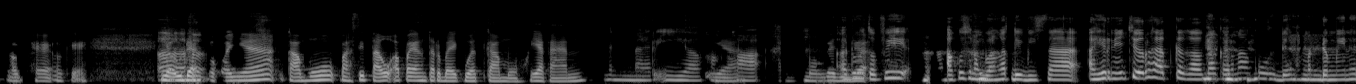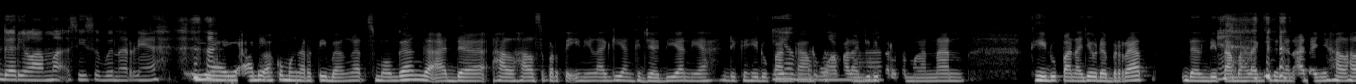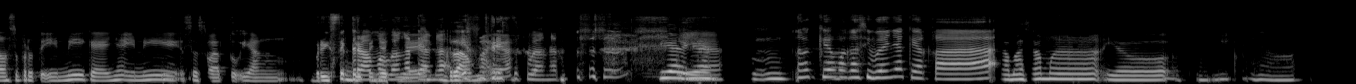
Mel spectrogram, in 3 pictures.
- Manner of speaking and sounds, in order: other background noise; chuckle; chuckle; background speech; chuckle; tapping; laugh; chuckle; laughing while speaking: "Berisik banget"; laugh; chuckle; "Yuk" said as "yok"; "Yuk" said as "yok"
- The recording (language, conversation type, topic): Indonesian, advice, Pernahkah Anda mengalami perselisihan akibat gosip atau rumor, dan bagaimana Anda menanganinya?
